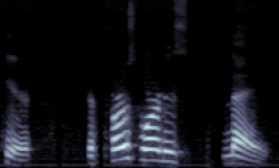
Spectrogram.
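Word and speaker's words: μή: the first word is May it's like the month of May it's actually spelled me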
